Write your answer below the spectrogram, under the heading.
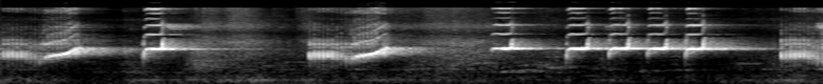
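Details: Male Asian pied starling in full, lively song with a varied repertoire, kept as a master song: rising whistled phrases alternate with a long level whistle and quick stuttering notes, all loud and clear with little background.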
